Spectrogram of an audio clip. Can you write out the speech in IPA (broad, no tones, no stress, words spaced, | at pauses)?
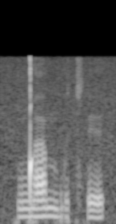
ŋ͡ǃa mbut͡sʼɪ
